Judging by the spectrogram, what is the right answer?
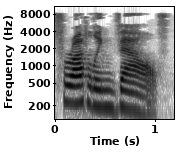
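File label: "throttling valve", English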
